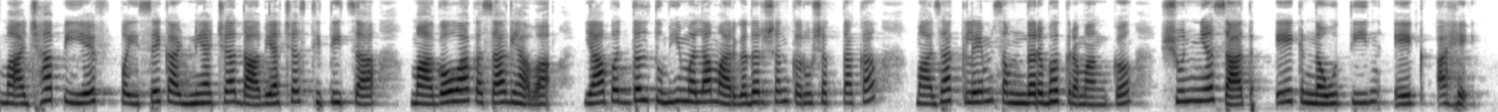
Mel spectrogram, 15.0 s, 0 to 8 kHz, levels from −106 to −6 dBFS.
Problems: none marked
